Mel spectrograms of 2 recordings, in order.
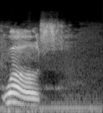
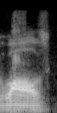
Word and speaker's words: walls: Walls. There you go. Good. Good pronunciation. Z pronunciation. L is a voice sound. Walls.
